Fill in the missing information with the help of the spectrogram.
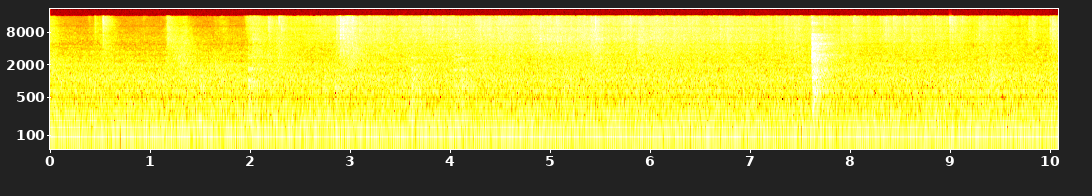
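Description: Steady mechanical hum of a kitchen appliance, with a few light clicks and one sharp clatter of cookware about seven and a half seconds in.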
